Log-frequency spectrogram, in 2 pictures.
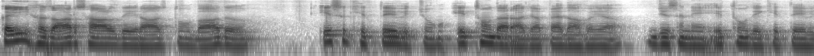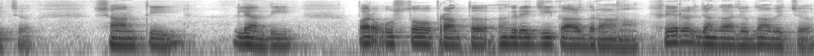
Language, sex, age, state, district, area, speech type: Punjabi, male, 45-60, Punjab, Barnala, urban, spontaneous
